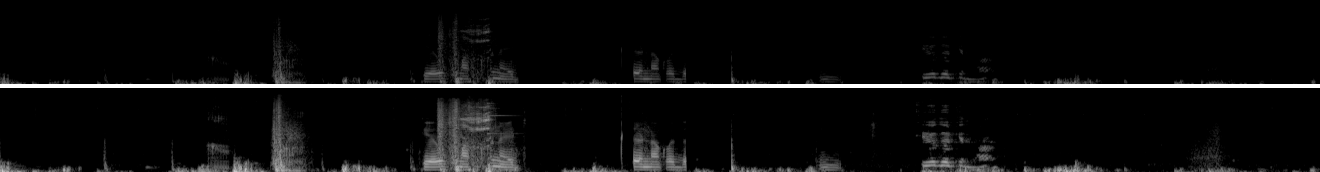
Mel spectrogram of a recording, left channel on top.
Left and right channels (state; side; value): quieter; left; 19.2 dB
